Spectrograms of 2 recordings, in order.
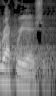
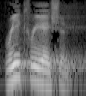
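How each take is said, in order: First: The first syllable has a short 'rek' sound. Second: The first syllable has a long 'ree' sound. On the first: The speaker calls it wrong. "not recreation" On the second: The speaker calls it right. "Recreation, not recreation"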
